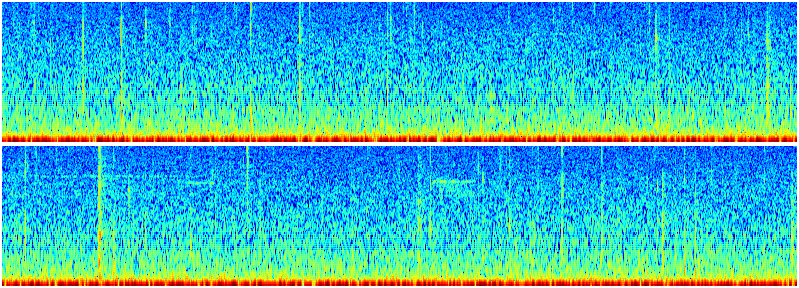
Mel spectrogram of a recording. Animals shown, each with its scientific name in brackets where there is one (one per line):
Black-throated Green Warbler (Setophaga virens)
Hairy Woodpecker (Dryobates villosus)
